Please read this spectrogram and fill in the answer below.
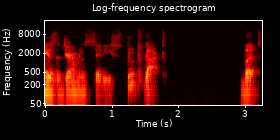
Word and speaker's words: Stuttgart: a city they call Stuttgart okay but it's the exact same spelling as the German City Stuttgart but you have to say all the letters you can't Glide at the end okay teaching them to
